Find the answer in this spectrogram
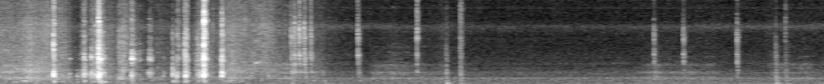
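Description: Clicks from a Mercedes centre-console touchpad controller being pressed and worked: a quick run of sharp clicks over a hiss in the first three seconds, then the hiss stops and a few faint single clicks follow.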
